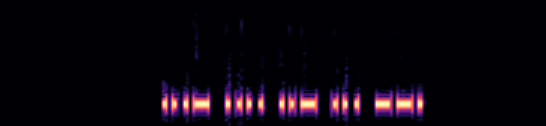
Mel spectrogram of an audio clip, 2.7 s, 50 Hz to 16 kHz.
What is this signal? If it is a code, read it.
Morse code, heard as a keyed tone, about 44 wpm, 690 Hz. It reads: VHUSG
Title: Code Groups - 5 Letters - 45wpm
